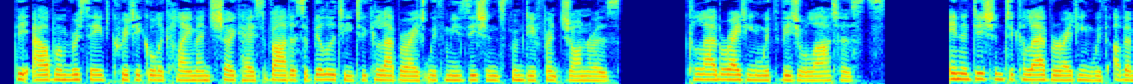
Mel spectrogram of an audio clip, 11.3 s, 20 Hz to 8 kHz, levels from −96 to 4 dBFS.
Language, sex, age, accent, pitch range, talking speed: English, female, 30-49, Australian, 155-175 Hz, 140 wpm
